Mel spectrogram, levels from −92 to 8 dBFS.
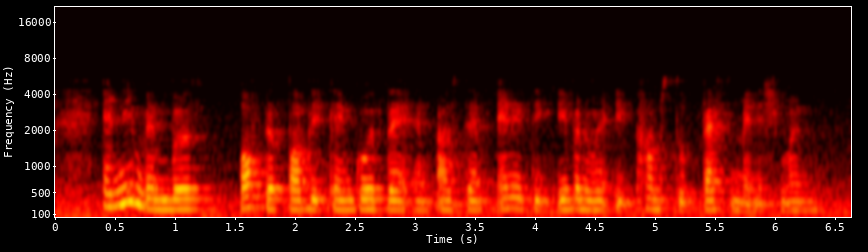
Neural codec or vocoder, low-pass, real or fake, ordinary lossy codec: codec, 16 kHz, 16 kbps, FreqCodec, larger model; 5.4 kHz; fake; none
